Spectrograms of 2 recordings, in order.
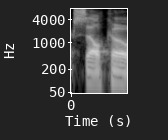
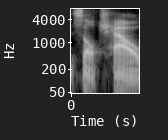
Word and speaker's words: Selchow: of this but uh it's celco I I said selchow which is actually how you spell it so it's d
